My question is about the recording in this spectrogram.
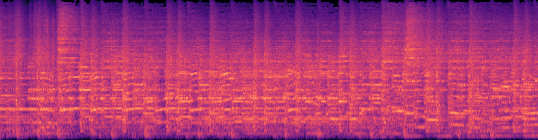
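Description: Live rock band playing an instrumental passage with no vocals: electric guitars over upright bass and drums.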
